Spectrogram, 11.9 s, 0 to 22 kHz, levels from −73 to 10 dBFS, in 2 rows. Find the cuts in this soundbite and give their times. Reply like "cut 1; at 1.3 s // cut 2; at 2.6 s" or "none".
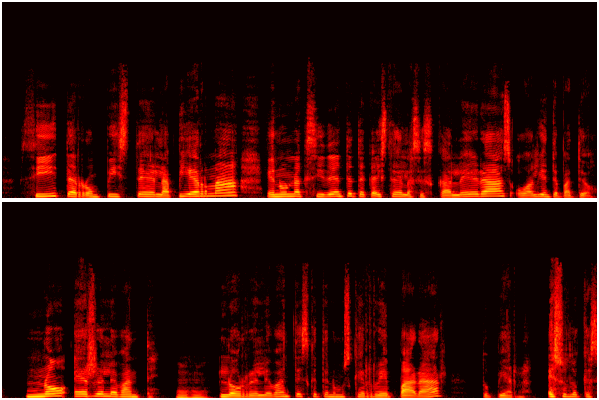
none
